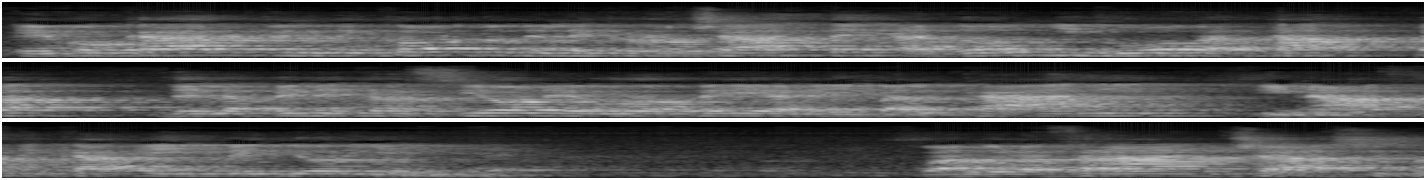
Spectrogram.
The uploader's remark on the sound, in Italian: (John Cabot, Roma). Evento registrato in loco. Audio re-equalizzato e re-masterizzato.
